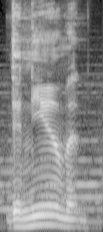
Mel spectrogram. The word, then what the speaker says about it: denouement: Denouement. It's actually from the French, so we don't pronounce the final T, though you might occasionally hear me say denouement. But we don't pronounce that final T, which is fitting since the Jonah story doesn't merely neglect to cross its final T, but leaves it out altogether.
